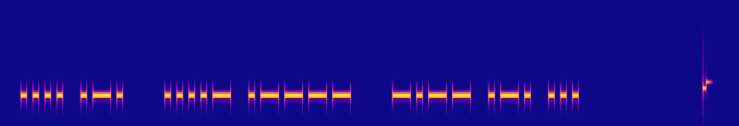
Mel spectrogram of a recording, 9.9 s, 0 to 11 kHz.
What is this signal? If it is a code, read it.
Morse code, heard as a keyed tone, about 15 wpm, 700 Hz. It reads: HR 41 YRS
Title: Practice QSO - Exchange 3 - More Info - 15wpm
